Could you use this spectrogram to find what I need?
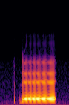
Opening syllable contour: rising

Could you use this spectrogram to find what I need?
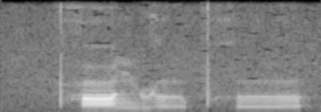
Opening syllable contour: high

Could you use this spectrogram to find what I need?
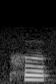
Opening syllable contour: high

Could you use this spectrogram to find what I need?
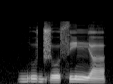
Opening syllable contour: high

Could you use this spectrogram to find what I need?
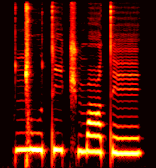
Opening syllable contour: high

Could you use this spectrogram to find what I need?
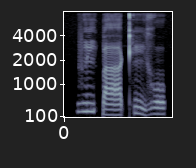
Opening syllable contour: high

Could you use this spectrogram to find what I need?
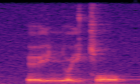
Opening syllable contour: high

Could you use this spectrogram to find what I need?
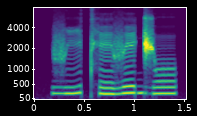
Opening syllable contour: rising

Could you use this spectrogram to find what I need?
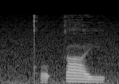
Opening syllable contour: low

